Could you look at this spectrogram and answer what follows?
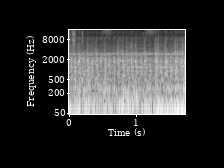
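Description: A stock car engine idling roughly in the driving game Jalopy, with a continuous low rumble and shaky, vibrating pulse that holds steady the whole time, with no voices.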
